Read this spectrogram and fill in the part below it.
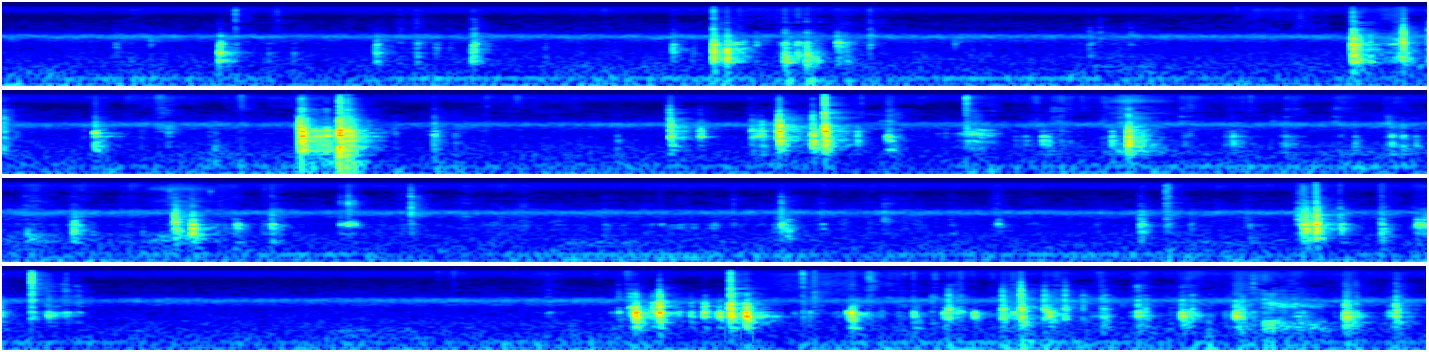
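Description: A screwdriver clicks and scrapes against hard plastic.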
